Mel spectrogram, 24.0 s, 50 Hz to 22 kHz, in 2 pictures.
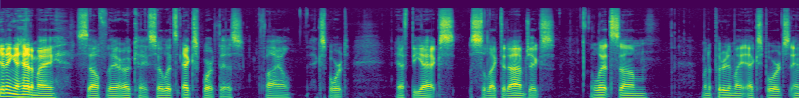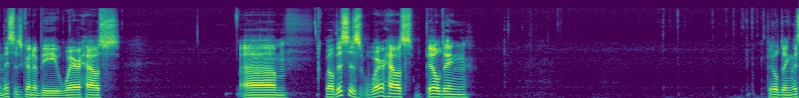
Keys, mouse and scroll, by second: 0.5 middle click, 1.3 shift+middle click, 2.2 ctrl+s, 3.8 click.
